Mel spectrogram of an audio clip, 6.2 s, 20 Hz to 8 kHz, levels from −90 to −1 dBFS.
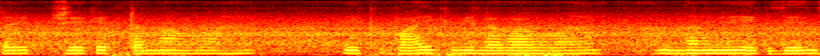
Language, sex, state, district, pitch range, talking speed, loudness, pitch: Hindi, female, Bihar, Samastipur, 155-165 Hz, 155 wpm, -18 LUFS, 160 Hz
